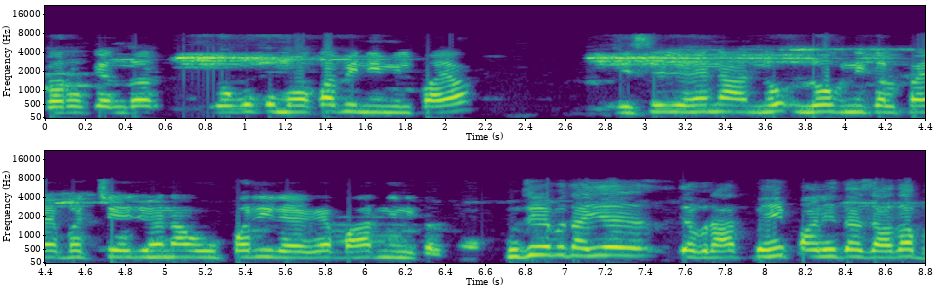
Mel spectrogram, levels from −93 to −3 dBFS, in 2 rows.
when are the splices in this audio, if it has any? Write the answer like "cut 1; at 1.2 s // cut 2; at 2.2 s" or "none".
none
